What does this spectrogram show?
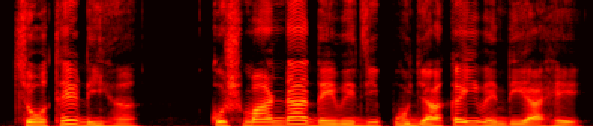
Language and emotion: Sindhi, neutral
